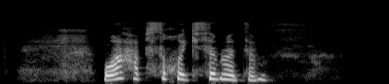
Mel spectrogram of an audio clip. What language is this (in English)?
Abkhazian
